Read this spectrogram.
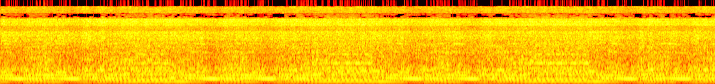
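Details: Honda Beat fuel-injected scooter that had lost top-end power, revved after the fix of adjusting the TPS with a hose instead of replacing it: a strong, steady high-rev drone climbing cleanly without stumbling; pulls properly.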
